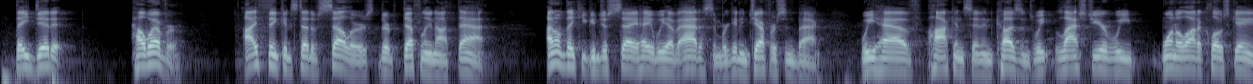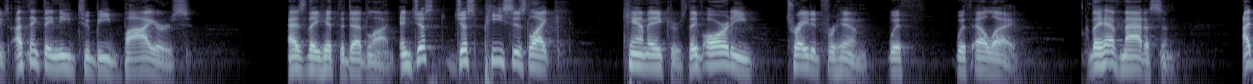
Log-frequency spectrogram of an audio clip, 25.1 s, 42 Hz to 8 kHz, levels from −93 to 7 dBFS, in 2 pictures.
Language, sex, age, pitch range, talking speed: English, male, 40-59, 100-135 Hz, 175 wpm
